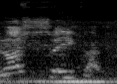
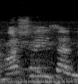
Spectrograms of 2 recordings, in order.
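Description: First: The word starts with an r sound. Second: The word starts with an h sound. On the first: The speaker calls it right. "রস্বইকার উচ্চারণটা কি? রস্বইকার" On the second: The speaker calls it wrong. "হস্রইকার নয়"

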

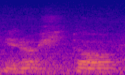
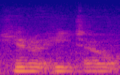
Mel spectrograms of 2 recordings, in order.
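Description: First: The name is said with Japanese pronunciation. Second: The name is said with English-style pronunciation. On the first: This is how the name sounds in Japan. "or in Japanese pronunciation" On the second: This is how the name is known abroad. "known outside Japan as Hirohito"

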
